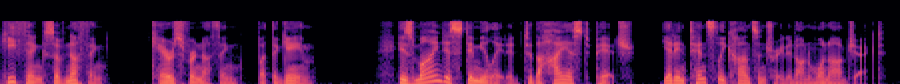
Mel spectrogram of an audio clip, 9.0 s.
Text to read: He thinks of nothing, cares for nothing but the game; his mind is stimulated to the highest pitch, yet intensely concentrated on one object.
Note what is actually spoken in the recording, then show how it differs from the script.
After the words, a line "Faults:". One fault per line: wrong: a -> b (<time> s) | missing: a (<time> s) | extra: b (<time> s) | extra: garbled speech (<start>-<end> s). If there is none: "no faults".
He thinks of nothing, cares for nothing but the game; his mind is stimulated to the highest pitch, yet intensely concentrated on one object.
Faults:
no faults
